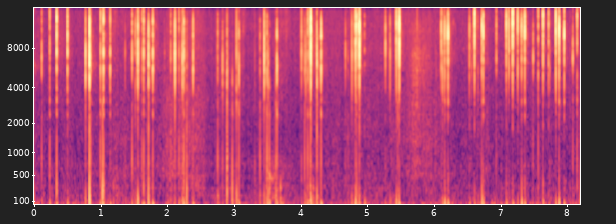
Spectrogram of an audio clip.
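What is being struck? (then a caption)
Wax-filled glass candle jar tapped with fingernails. Long nails tap rapidly on the rim and sides of a lit, wax-filled red glass candle jar. Crisp, bright clicks with almost no ring come in quick irregular clusters over a steady low hum.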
